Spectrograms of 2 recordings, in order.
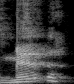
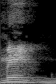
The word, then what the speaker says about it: Minh: And it's pronounced Min and not Ming. There's no G.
